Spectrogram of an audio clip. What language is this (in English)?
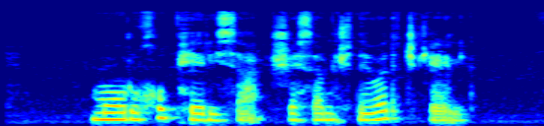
Georgian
